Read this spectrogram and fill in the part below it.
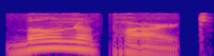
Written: Bonaparte

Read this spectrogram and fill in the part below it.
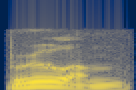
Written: brougham

